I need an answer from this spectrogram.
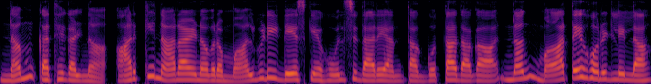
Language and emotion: Kannada, surprised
